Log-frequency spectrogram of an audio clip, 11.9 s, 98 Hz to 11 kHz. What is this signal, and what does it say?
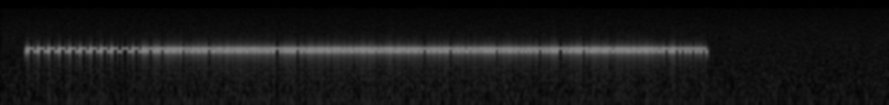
NAVTEX (SITOR-B), 100 baud, 170 Hz shift, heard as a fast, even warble, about 1160 Hz centre. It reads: DANACH ENTSTANDEN DORT ZUNACHST HOLZBARACKEN FUR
